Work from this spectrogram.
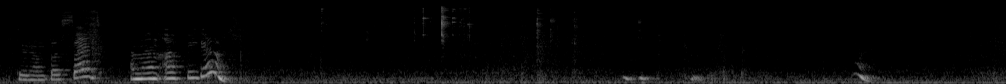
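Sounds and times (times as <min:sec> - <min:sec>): faint metallic harness clinks: 0:02.8 - 0:07.0.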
